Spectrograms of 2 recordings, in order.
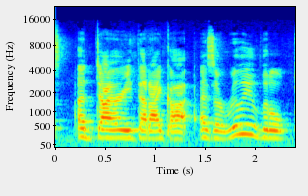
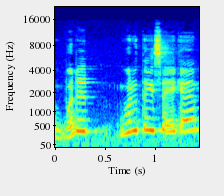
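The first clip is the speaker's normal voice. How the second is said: much higher, puzzled tone. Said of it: "you want me to be like".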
